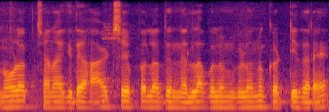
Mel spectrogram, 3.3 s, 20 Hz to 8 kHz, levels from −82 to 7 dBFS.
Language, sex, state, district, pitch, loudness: Kannada, male, Karnataka, Shimoga, 110 Hz, -15 LUFS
